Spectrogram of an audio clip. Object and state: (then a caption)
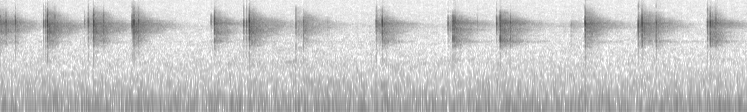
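Glass candle jar tapped with fingernails. Long acrylic nails tap and scratch the ribbed body of a medium pumpkin-shaped glass candle jar filled with orange wax. The result is a steady, irregular series of crisp, bright clicks, each dying away almost at once, with faint scratchy ticks between them and no low-end weight.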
